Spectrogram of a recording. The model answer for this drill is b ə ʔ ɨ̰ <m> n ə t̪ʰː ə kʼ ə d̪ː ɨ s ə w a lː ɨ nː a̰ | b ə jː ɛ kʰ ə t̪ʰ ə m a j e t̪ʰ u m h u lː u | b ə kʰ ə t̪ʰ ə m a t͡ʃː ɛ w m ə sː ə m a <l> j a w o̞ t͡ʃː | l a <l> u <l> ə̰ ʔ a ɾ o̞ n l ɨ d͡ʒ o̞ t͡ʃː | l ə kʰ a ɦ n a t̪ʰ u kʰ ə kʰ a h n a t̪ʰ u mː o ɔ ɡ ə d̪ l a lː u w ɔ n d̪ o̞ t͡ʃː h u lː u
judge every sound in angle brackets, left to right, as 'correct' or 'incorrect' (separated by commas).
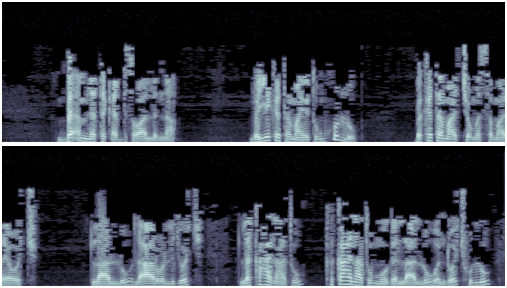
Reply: correct, incorrect, incorrect, correct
